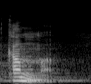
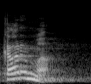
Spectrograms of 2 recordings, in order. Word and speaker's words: kamma: I say karma because that's how they say it. We call it kamma, but it's the same thing. Now, they don't use the word karma as far as we understand karma, meaning action.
